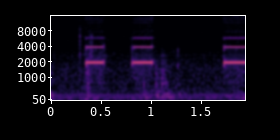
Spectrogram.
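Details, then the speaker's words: Westinghouse MobileAire fan motor stator tested with a continuity tester: three short, high beeps from a dead short between coil loops in a blackened, burnt winding. The fan is dead and the stator needs rewinding. "could say it's all fried how black it is this this is no good this fan is dead"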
